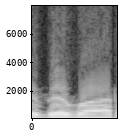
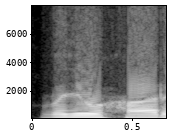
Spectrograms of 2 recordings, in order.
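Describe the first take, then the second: First: व्यवहार said vyav-haar; correct vyav- opening. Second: वयोहार said va-yo-haar; wrong vayo- opening. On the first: Teacher giving learners the correction, व्यवहार as vyav-haar. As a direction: say व्यवहार with a v before h. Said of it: "वयोहार नहीं होता है". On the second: Teacher showing learners the mistake, वयोहार with va-yo. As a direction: say वयोहार with an o before h. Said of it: "व्यवहार होता है". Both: Shown as a demonstration.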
